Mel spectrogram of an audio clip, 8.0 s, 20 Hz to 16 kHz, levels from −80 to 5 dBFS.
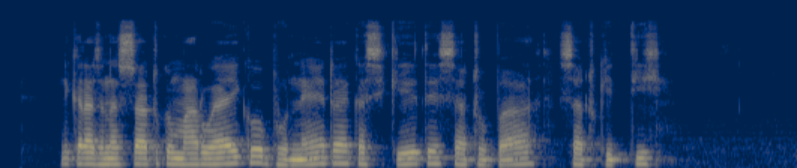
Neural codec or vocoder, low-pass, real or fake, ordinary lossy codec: none; 9.9 kHz; real; AAC, 64 kbps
